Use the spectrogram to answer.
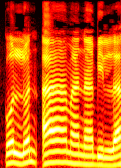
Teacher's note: lafaz Allahnya dibaca tipis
